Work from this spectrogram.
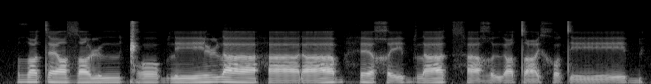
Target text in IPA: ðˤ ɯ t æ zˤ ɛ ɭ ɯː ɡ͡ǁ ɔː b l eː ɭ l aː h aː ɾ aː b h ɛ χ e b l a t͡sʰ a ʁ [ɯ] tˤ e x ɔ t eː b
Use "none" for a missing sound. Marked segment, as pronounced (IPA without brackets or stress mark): ɯː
